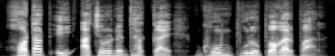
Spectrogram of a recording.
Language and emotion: Bengali, neutral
